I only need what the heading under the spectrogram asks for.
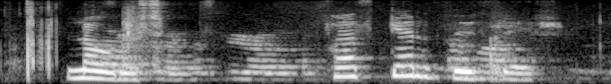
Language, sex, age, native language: Icelandic, female, 10, Icelandic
